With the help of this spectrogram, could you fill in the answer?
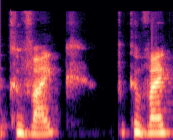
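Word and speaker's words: Kveik: Like, say, for example, the Kvik yeast.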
